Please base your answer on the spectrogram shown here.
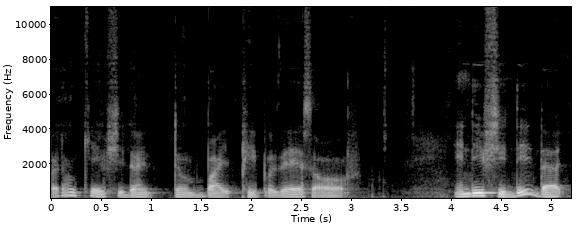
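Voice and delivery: usual speaking voice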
